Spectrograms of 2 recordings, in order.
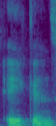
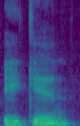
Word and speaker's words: Eakins: side the earliest known my name is eans it's actually pronounced Akin technically and or Ain okay this is my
